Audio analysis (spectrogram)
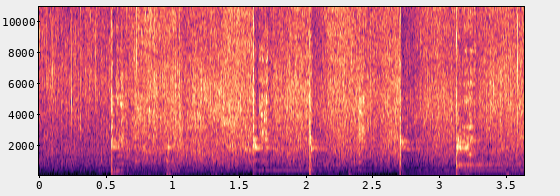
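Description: Sichuan peppercorns and chili paste stir-fried together in a hot wok, giving a close sizzle with scraping spatula strokes at a steady rhythm over a few seconds, with no voices.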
